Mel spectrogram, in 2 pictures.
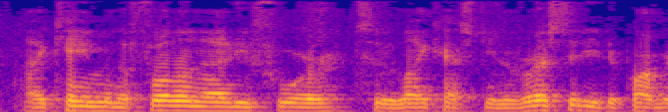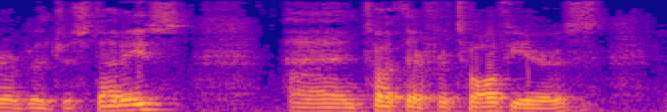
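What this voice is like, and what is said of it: American accent. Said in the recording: “I'm American. ... I don't think my accent has changed. I think I still sound like Joan Rivers.”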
